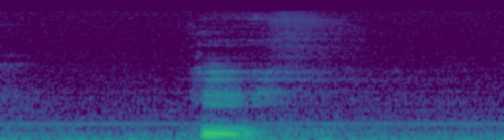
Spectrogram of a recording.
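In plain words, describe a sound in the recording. A man lets out a short, loud exclamation close to a microphone.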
